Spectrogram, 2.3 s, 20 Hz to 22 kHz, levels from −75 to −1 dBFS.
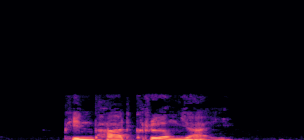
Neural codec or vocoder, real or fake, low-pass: none; real; 7.2 kHz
